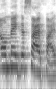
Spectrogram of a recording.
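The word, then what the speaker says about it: Omega Psi Phi: it Omega sci-fi or is it that's it Omega sci-fi that's how you pronounce it yeah yeah um that would be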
